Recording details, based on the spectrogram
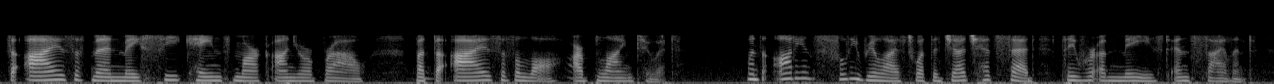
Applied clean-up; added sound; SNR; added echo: none; Walk, footsteps; 12 dB; none.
